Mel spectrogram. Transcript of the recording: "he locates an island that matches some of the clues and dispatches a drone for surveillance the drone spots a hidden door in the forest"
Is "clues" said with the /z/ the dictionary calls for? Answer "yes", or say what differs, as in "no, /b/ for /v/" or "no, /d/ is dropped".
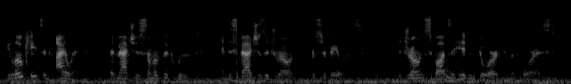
yes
